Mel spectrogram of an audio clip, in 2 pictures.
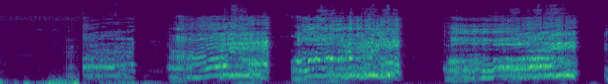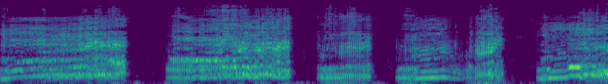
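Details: Pig giving a string of loud, harsh, drawn-out squeals lasting one to two seconds each, some with wavering pitch, separated by short silent gaps.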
